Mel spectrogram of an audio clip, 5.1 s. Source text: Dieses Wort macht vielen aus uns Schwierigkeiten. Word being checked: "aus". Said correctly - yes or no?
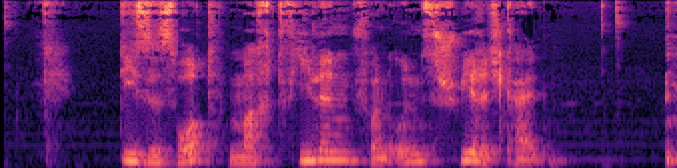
no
